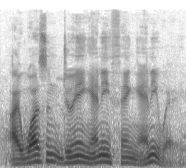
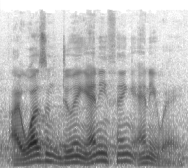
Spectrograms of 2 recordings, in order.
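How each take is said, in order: The two takes are said the same way.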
